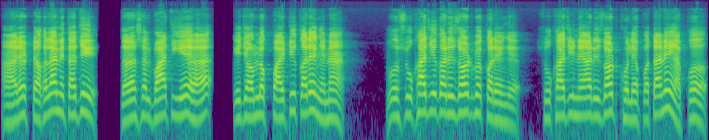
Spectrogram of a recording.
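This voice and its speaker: A woman's voice: fairly high pitch, fairly quick, sharp tone, smooth, dry recording, clean studio sound. A woman voicing a persuasive male party organizer in a cartoon. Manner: persuasive, coaxing. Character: smooth-talking male party planner. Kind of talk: cartoon voice acting.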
